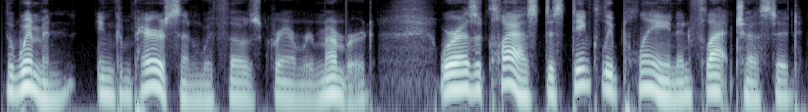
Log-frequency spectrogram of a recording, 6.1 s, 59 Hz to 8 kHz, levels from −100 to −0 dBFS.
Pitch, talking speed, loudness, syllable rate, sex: 130 Hz, 170 wpm, -20 LUFS, 5.6 syllables/s, male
